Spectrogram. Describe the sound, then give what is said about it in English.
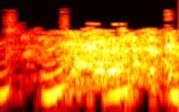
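Loud, wet slurping of drinkable yogurt through a straw, a continuous gurgling, sputtering draw with a low rasping tone that lasts just under two seconds. “Sounds like water running out of a dishwasher.”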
